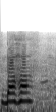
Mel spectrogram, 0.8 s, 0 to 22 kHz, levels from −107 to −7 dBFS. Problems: constant background noise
